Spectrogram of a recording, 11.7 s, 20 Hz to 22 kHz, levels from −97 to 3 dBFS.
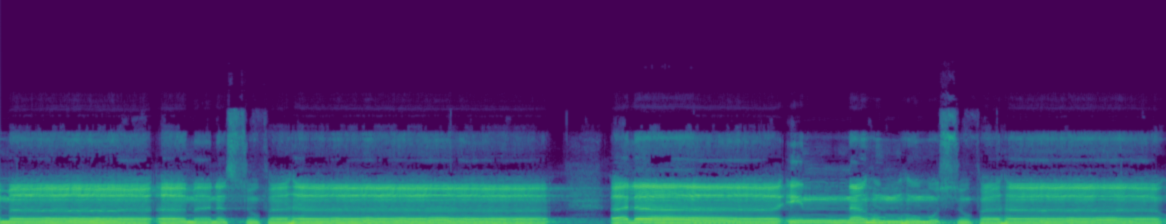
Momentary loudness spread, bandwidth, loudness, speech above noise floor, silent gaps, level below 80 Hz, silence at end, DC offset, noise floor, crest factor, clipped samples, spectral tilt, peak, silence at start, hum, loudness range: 7 LU; 11.5 kHz; -20 LUFS; 23 dB; none; -62 dBFS; 0 s; under 0.1%; -43 dBFS; 12 dB; under 0.1%; -6.5 dB/octave; -8 dBFS; 0 s; none; 2 LU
